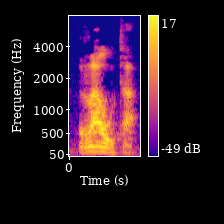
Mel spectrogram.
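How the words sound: It is said with an American pronunciation. "But in American English, we have router"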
